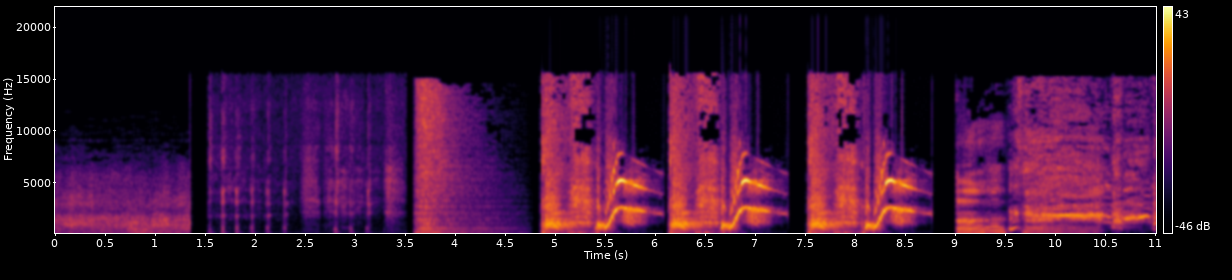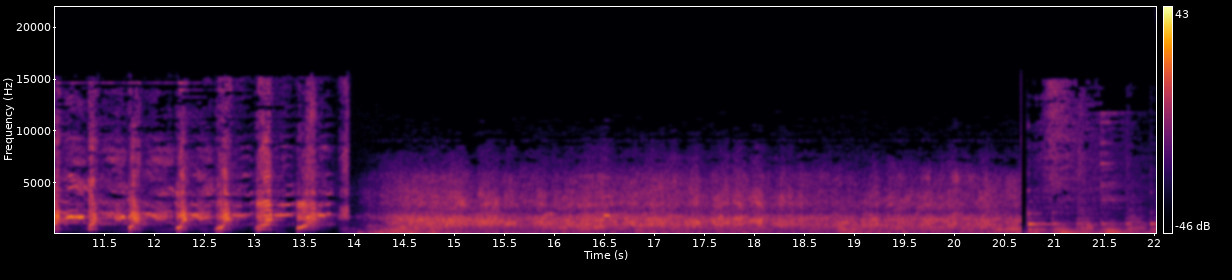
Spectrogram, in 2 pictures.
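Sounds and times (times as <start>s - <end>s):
crowd laughter: 0.0s - 3.5s, 9.6s - 20.7s
person snickering: 1.6s - 3.5s, 9.0s - 14.0s.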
